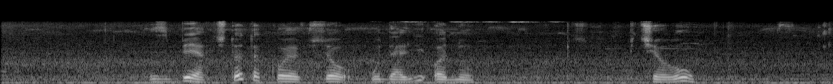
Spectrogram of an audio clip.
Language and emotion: Russian, neutral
